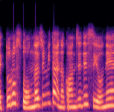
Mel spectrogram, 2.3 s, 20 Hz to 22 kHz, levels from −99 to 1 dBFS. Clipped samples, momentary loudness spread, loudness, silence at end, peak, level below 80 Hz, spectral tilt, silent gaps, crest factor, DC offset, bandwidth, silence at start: under 0.1%; 4 LU; -15 LUFS; 0 s; -2 dBFS; -68 dBFS; -5.5 dB/octave; none; 14 dB; under 0.1%; 8 kHz; 0 s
